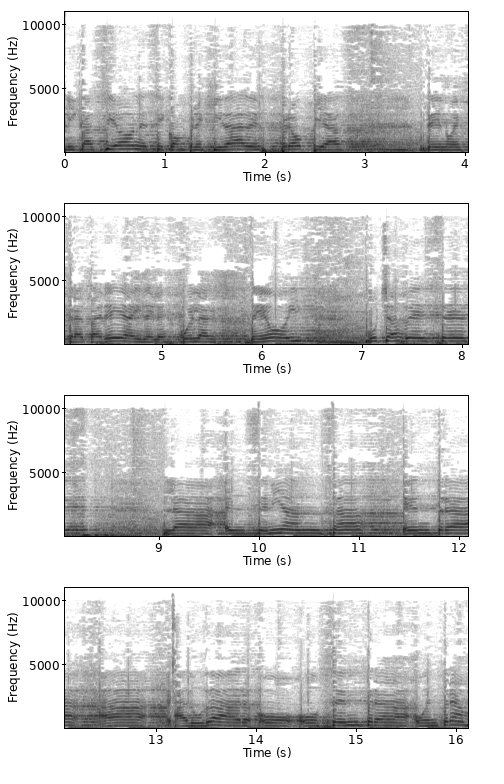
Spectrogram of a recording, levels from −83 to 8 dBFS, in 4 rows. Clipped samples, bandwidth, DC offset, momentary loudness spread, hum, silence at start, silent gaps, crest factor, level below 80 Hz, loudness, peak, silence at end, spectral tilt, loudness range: 0.1%; 10.5 kHz; under 0.1%; 3 LU; none; 0 s; none; 12 dB; -26 dBFS; -13 LUFS; 0 dBFS; 0 s; -8 dB/octave; 1 LU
